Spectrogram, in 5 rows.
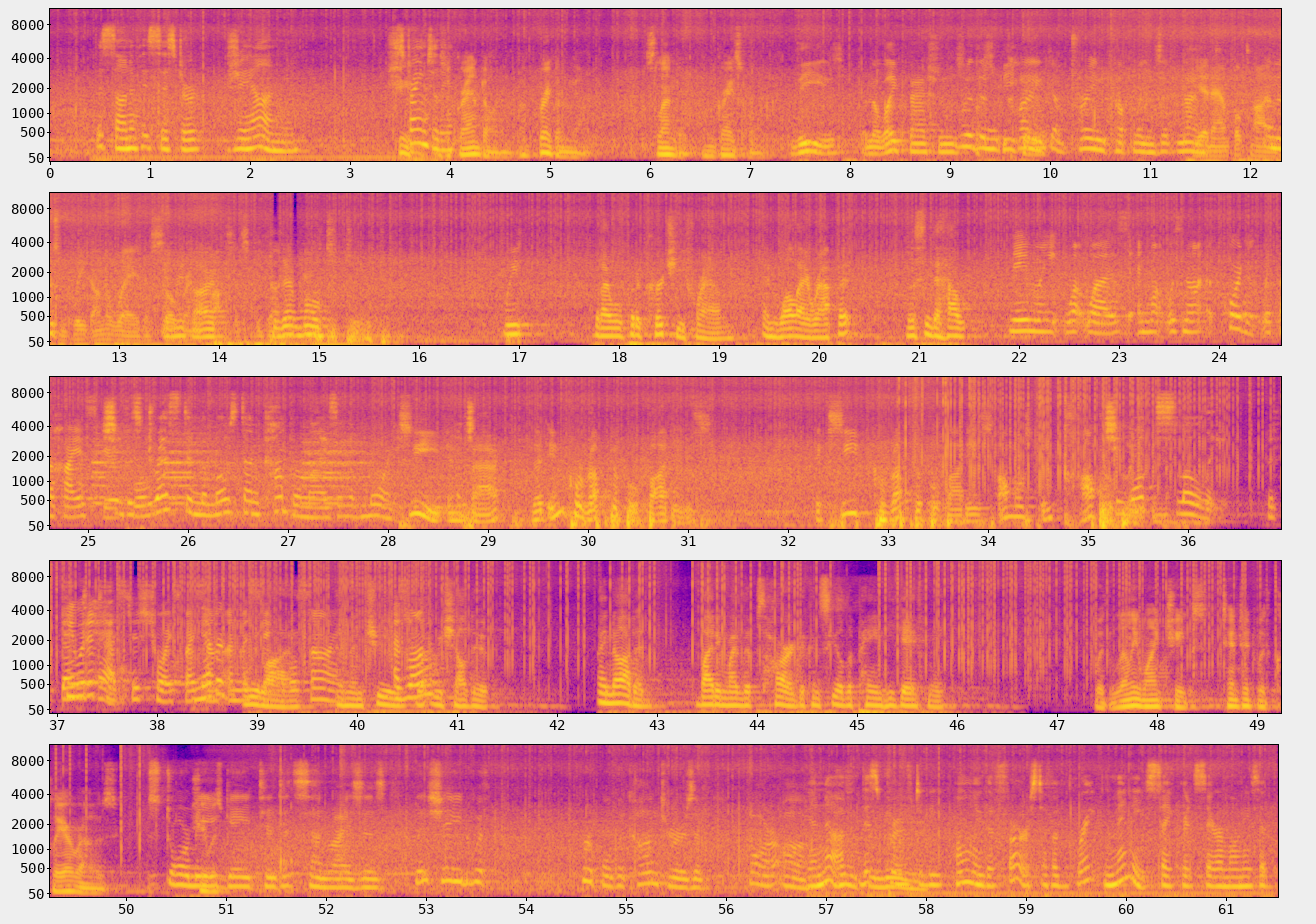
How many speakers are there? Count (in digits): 9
